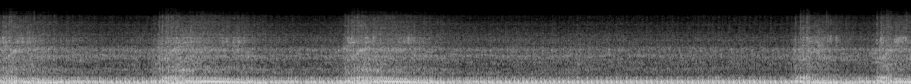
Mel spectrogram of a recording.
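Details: Kawasaki Vulcan 900 with restrictor plates removed: lumpy V-twin idle with throttle blips and a light metallic clatter from a self-welded piece rubbing.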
